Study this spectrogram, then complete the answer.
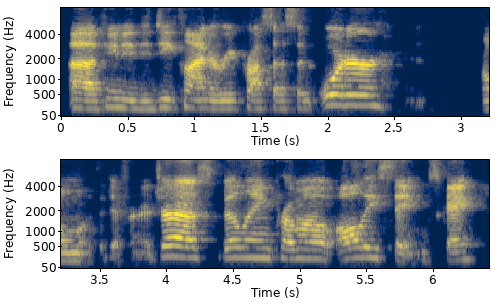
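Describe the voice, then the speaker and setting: Upbeat woman, bright tone, runs a team call while hiccuping, casual and joking. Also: medium pitch, brisk. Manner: upbeat and chatty, with fillers and jokes. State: has the hiccups. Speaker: team leader.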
